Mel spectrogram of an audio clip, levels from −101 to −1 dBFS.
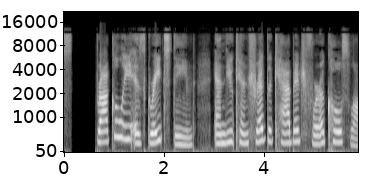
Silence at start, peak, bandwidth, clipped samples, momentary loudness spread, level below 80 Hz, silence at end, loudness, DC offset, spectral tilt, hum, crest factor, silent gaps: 0 s; 0 dBFS; 13.5 kHz; under 0.1%; 9 LU; -50 dBFS; 0 s; -16 LUFS; under 0.1%; -2 dB/octave; none; 16 dB; 0.17-0.61 s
